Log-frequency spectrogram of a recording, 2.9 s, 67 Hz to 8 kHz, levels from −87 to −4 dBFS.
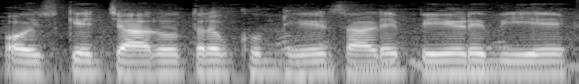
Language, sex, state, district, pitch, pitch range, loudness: Hindi, male, Uttar Pradesh, Lucknow, 125 Hz, 120-125 Hz, -19 LUFS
